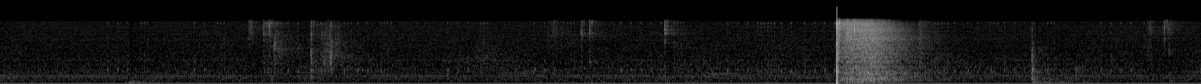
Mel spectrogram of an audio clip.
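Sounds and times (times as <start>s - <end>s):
pistol shot with echo: 8.4s - 9.5s.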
